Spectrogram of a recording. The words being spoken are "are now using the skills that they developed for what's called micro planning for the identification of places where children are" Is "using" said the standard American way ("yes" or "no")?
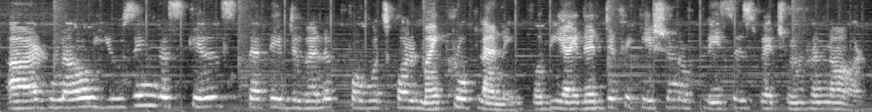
yes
